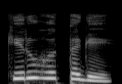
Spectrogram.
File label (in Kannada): "ಕಿರುಹೊತ್ತಗೆ", Kannada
